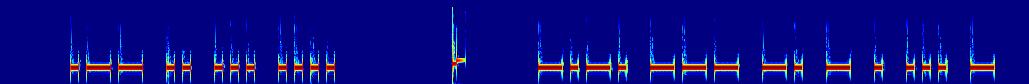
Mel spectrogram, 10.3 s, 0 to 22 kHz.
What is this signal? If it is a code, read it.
Morse code, heard as a keyed tone, about 15 wpm, 700 Hz. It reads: WISH CONTEST
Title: Sentences from Top 1600 Words - New Word Drill Alt - 15wpm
